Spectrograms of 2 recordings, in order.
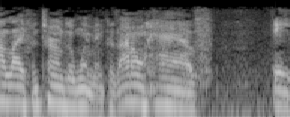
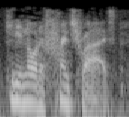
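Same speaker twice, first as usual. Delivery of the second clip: imitating girlfriend; 6 semitones lower, 4 dB quieter than usual. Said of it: "opens her mouth to go".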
